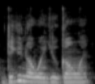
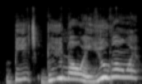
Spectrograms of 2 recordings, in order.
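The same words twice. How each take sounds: First: Said in the usual way. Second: Higher, louder, snapping it back at him; the furious comeback she wanted to yell at the passenger; imagined angry retort. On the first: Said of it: "he said". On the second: Retold or imitated. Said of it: "I started to ask".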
